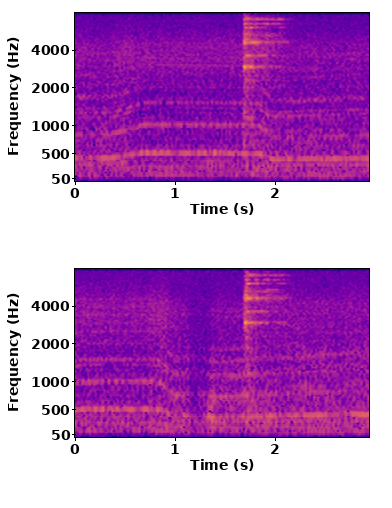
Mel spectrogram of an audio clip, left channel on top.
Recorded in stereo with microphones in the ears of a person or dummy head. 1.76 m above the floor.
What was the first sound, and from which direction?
Cutlery clinking, 55° left (ahead or behind).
